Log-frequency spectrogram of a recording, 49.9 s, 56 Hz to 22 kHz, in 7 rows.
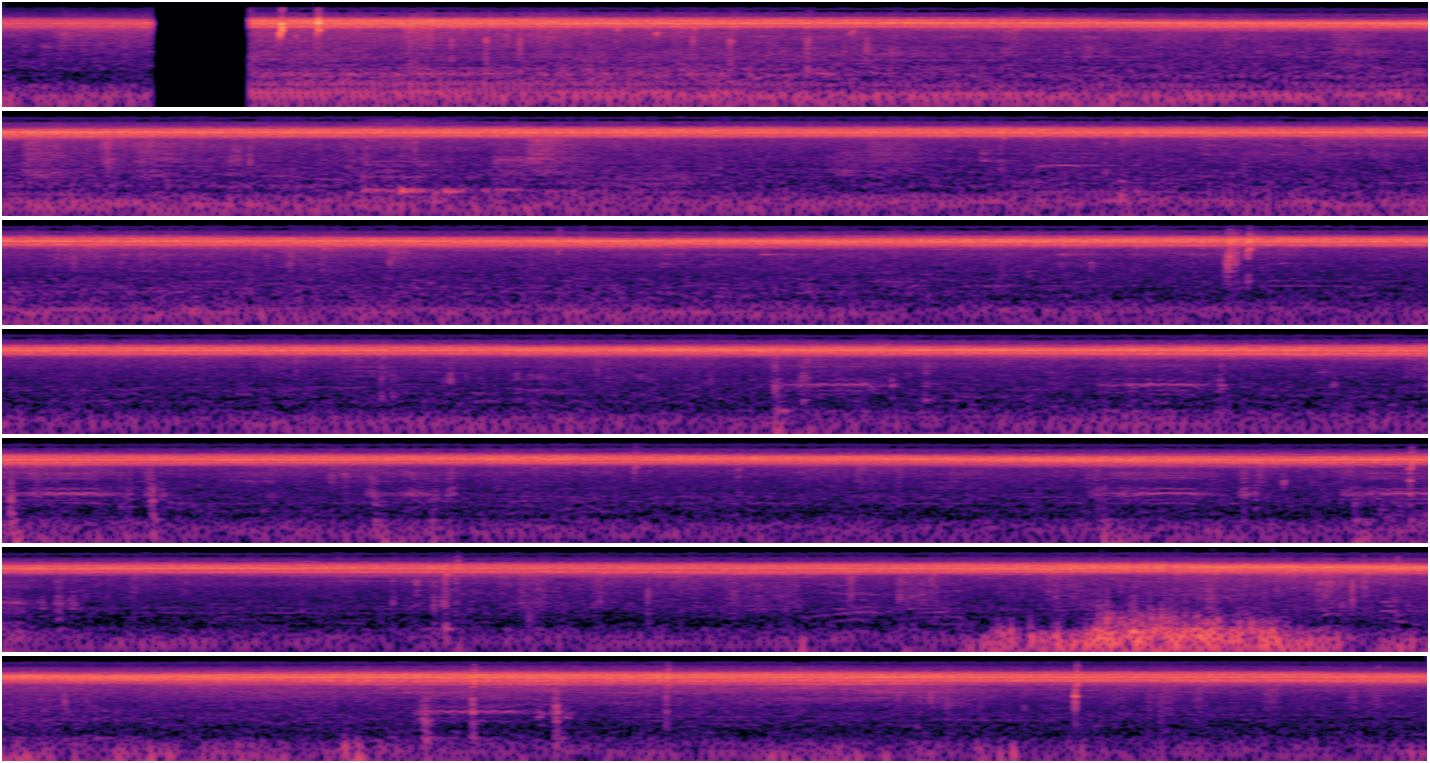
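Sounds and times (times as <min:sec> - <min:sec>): insects droning: 0:00.0 - 0:49.9
faint animal calls: 0:25.2 - 0:26.0, 0:26.9 - 0:27.6, 0:28.5 - 0:29.3, 0:34.0 - 0:35.9, 0:44.8 - 0:45.6.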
